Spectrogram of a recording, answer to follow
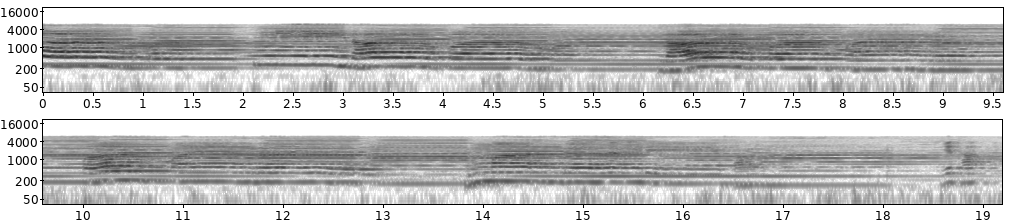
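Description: Harmonium playing a four-note alankar scale exercise, stepping from note to note with held reed tones, while a man's voice sings the sargam syllables along with it.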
